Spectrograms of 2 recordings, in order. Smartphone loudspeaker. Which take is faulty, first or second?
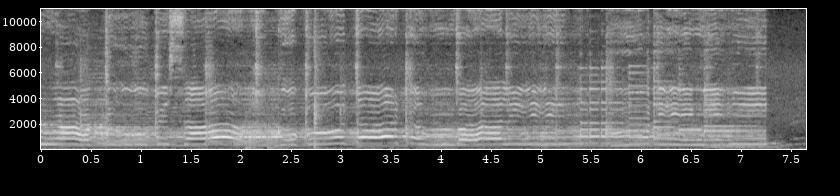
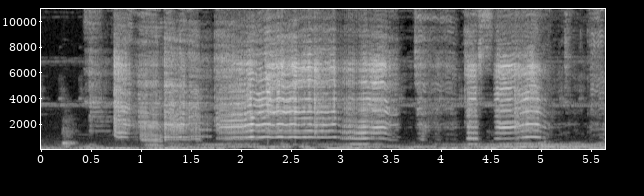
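second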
